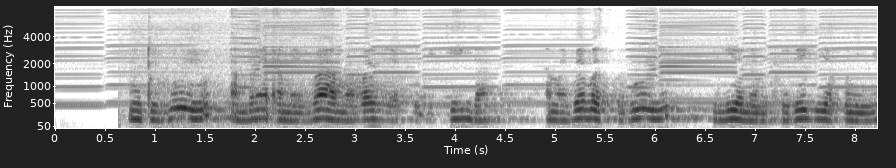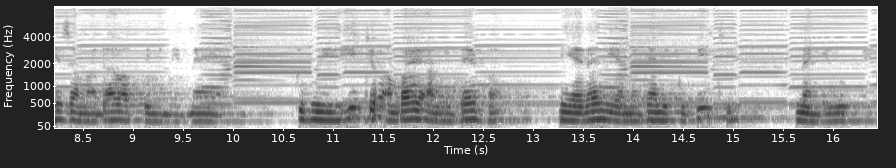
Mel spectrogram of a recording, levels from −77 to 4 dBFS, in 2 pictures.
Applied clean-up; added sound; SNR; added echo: none; Harmonica; 16 dB; reverberation time 1.4 s.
